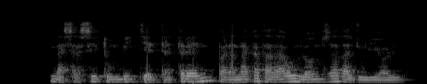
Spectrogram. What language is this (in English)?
Catalan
